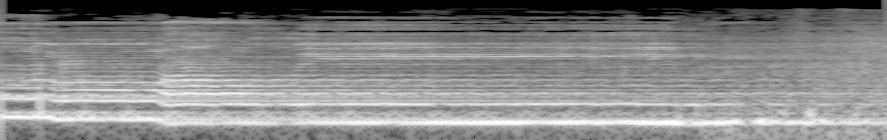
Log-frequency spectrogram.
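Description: A man reciting the Quran in the melodic qira'at style, chanting into a microphone. His voice steps down in pitch twice within the first second, then holds one long drawn-out note.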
